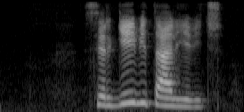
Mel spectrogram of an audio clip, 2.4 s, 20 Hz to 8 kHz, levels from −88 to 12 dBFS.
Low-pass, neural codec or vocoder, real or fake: 7.2 kHz; none; real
